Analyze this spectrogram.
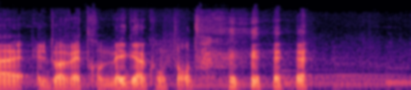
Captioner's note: laughter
